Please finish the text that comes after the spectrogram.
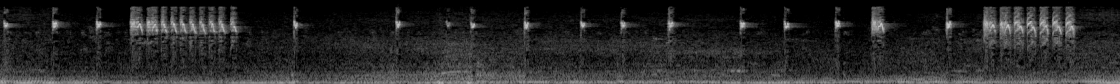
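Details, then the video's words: Sunbird called sogon, sound used as a lure for young birds: sharp, very high chips repeated about every half second, broken by two fast buzzy trills, over a low background hum. "Burung Sogon Muda Bakalan Langsung Nyaut Denger Suara Pancingan ini"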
